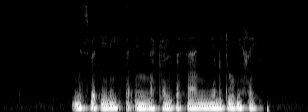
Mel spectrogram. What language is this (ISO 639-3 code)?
ara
